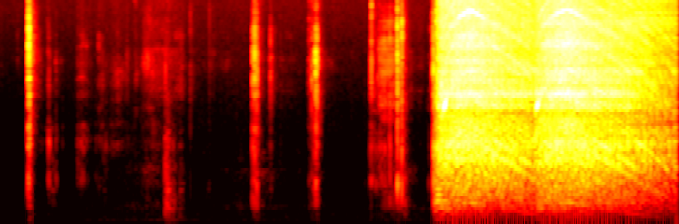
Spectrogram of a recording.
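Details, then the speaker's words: Old Ozito variable-speed drill, long unused, grease possibly dry: handling clicks, then a smooth whir climbing and easing with the trigger, no grinding or rattle; normal running. "that's better she sounds good so I'll use that one"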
